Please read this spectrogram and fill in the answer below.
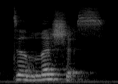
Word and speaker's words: delicious: 그리고 delicious, delicious 아니고 delicious, delicious.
